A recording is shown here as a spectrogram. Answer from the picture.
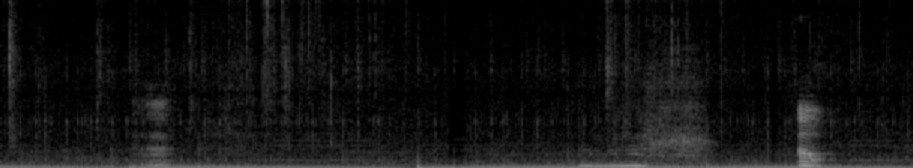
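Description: Background music with low notes that change about once a second, under faint rustling as a small pouch is worked open by hand, a little louder about four seconds in.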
